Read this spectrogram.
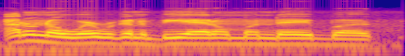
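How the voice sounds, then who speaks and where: With a lip packed with chewing tobacco muffling him slightly, a man rambles through a casual story in a relaxed camera vlog. His voice is fairly high and steady in tone, and he speaks very fast. Clear background noise from a vehicle surrounds him.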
